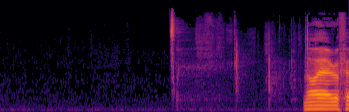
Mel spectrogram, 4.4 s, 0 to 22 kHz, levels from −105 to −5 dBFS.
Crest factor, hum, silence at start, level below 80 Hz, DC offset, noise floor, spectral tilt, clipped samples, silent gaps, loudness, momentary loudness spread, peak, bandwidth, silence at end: 24 dB; none; 2.15 s; -82 dBFS; under 0.1%; -81 dBFS; -4 dB/octave; under 0.1%; none; -33 LUFS; 27 LU; -14 dBFS; 15 kHz; 0 s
